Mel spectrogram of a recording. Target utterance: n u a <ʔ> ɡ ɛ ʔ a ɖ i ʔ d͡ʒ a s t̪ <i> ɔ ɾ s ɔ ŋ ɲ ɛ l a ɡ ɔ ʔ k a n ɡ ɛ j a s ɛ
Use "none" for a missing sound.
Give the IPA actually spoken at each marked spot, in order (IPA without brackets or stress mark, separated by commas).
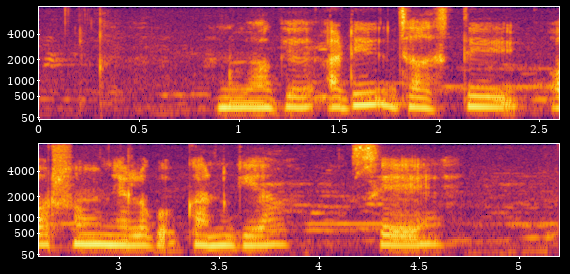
none, i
